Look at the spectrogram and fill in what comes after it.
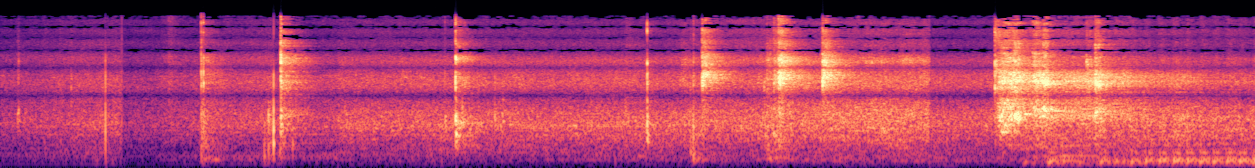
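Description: A few scattered clicks and knocks, then about seven and a half seconds in a Honda Biz's small single-cylinder four-stroke engine starts and settles into a steady idle, running on gasoline with a little diesel mixed in.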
